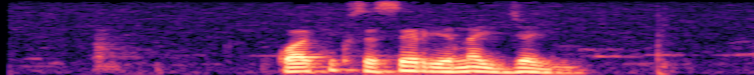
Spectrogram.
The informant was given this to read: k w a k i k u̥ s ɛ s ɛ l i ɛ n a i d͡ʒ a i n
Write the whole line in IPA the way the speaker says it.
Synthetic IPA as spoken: k w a k i k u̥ s ɛ s ɛ ɾ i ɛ n a i d͡ʒ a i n

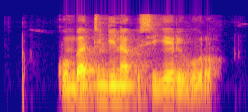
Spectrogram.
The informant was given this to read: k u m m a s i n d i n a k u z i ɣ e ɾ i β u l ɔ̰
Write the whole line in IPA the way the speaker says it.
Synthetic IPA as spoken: k u m b a t i n d i n a k u s i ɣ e ɾ i β u ɾ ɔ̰

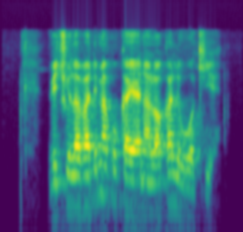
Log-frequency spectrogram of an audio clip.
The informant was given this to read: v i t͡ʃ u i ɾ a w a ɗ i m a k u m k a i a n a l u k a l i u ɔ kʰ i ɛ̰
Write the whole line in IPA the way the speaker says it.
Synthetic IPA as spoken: v i t͡ʃ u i l a v a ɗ i m a k u k a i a n a l ɔ k a l i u ɔ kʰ i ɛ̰

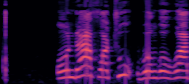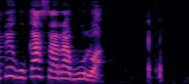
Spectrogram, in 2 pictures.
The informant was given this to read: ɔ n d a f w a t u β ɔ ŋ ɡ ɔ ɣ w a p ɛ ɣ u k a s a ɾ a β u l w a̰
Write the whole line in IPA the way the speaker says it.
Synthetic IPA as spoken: ɔ n d a f w a t u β ɔ ŋ ɡ ɔ ɣ w a p ɛ ɣ u k a s a ɾ a β u l w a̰

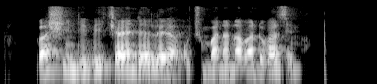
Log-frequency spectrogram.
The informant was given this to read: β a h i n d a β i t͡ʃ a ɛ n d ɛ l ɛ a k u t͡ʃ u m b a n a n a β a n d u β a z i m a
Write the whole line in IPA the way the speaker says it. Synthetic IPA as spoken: β a ʃ i n d i β i t͡ʃ a ɛ n d ɛ l ɛ a k u t͡ʃ u m b a n a n a β a n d u β a z i m a

